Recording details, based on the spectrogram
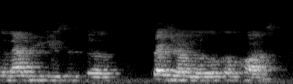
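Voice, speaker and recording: Over noticeable background noise, a woman talks at a moderate pace with a medium pitch and a monotone, flat intonation. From Nigeria. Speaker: nutrition educator. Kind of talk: public presentation at board meeting. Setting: county board meeting.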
